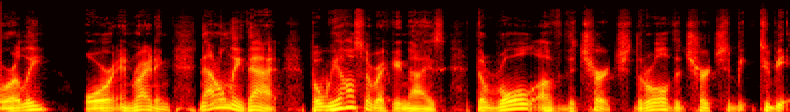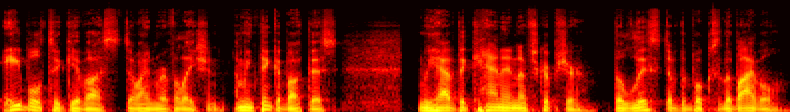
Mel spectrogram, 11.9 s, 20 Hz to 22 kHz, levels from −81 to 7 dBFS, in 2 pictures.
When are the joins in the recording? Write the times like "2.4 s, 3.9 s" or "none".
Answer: 8.9 s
